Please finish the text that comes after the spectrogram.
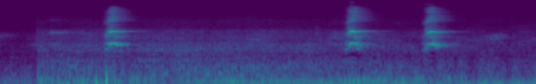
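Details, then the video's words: Crow making a barking sound: three short, harsh, broadband barks, the first alone and the last two about a second apart, over steady low rumbling background noise. "A crow that makes barking sound"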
